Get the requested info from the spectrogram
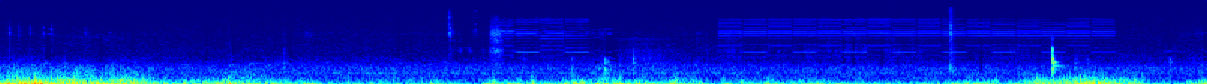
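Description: Electronic carp bite alarm on a rod pod sounding as the rod is set and the line tightened after a cast: a short tone about three seconds in, then a longer steady tone lasting about two and a half seconds. Low rumble from handling and wind on the microphone throughout, with a knock near the end.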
